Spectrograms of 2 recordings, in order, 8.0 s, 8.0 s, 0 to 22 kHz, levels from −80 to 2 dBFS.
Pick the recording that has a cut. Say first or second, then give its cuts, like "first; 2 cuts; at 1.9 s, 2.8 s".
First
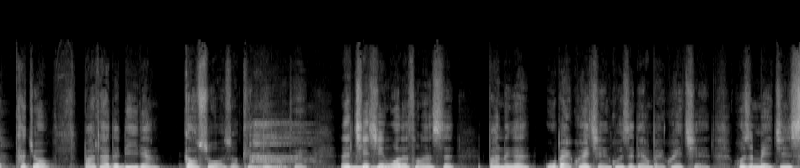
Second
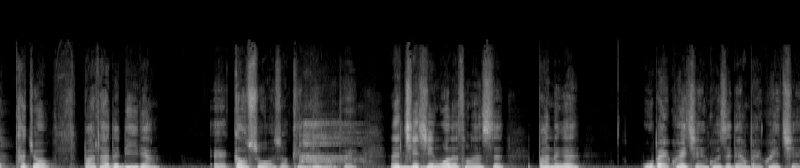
first; 2 cuts; at 1.8 s, 5.3 s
